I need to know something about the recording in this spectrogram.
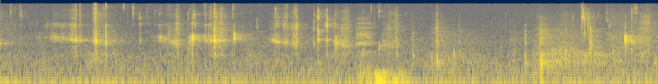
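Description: Biting into and chewing a piece of raw aloe vera leaf: a quick run of crunches and clicks, busiest in the first three seconds, sparser for a moment, then picking up again near the end.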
